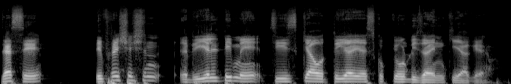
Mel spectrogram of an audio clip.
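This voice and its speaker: A man teaching a physics lesson in a dry, close-sounding voice of middle pitch. He moves between Hindi and English, poses questions to his students and then answers them himself. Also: expressive, moderate pace, fairly bright tone, clean tone, no echo. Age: adult over twenty-two. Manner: explains step by step, asking and answering his own questions; mixes Hindi with English phrases. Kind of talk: classroom lecture.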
